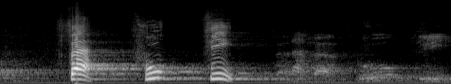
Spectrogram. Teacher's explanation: يخرج من بطن الشفة السفلى مع أطراف الثنايا العليا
